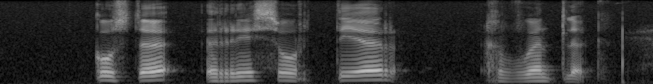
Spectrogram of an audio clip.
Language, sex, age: Afrikaans, male, 21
